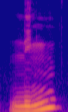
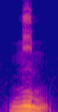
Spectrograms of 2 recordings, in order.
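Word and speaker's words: 人: The earlier borrowing reads it as nin, while the Tang borrowing, the later one, reads it as jin.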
